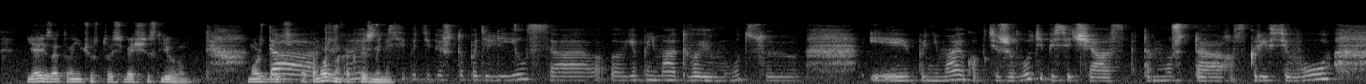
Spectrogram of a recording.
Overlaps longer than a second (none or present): present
